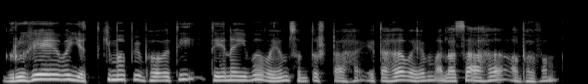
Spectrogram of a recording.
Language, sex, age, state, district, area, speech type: Sanskrit, female, 45-60, Karnataka, Bangalore Urban, urban, spontaneous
